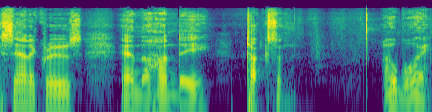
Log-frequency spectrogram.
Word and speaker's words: Tucson: Cruz and the Hyundai tuxen oh boy I think they pronounced that Tucson but I like tuxen well it kind of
